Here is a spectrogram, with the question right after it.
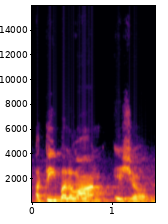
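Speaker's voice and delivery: "अति बलवान एषः" said slowly, word by word; slow careful reading. Shown as a demonstration. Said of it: "इसको पढ़ने का ध्यान से देखो". (धीमा, स्पष्ट उच्चारण)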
